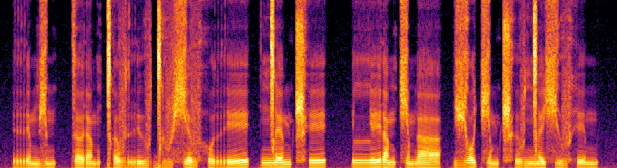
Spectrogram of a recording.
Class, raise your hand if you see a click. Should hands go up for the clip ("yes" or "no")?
yes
